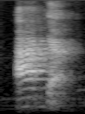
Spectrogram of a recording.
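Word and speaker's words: aga': For example, the word aga, banana. If it is spelled a-ge-a glota. If the glota is not there, it would be aga. But with the glota, it emphasizes the sound, which makes it louder.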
